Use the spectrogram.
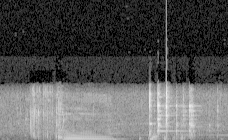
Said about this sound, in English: Sorry, I took a drink of water.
